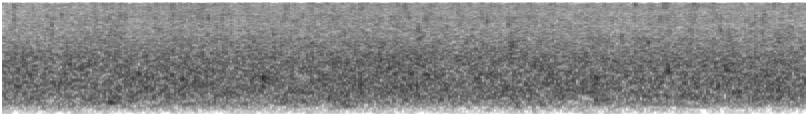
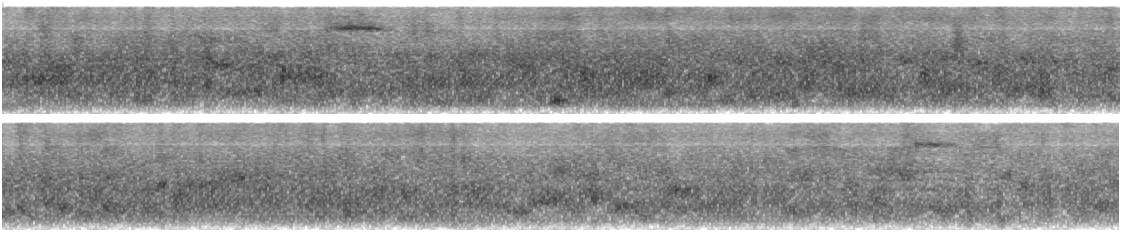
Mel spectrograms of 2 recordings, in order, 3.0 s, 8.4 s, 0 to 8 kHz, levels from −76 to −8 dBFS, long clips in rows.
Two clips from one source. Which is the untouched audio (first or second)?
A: first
